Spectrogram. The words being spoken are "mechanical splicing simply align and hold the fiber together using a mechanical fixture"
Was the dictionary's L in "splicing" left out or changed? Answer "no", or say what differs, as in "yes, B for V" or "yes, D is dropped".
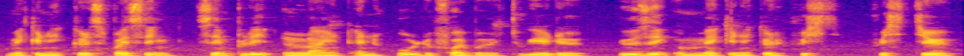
yes, L is dropped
